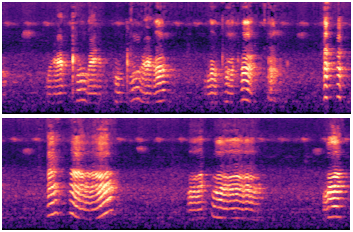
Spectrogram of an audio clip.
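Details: Ringneck green parrot chattering in bursts of harmonic, speech-like syllables, some giggle-like and some swooping down then up. Short sharp clicks are scattered through ten seconds of otherwise quiet surroundings.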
